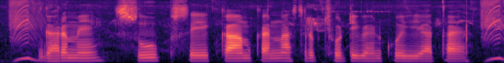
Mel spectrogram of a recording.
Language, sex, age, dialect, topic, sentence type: Hindi, male, 18-24, Kanauji Braj Bhasha, agriculture, statement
